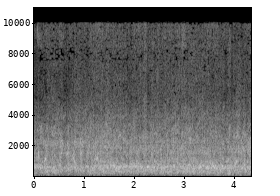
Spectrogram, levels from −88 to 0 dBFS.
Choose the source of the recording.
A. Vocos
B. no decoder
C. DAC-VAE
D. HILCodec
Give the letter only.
D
